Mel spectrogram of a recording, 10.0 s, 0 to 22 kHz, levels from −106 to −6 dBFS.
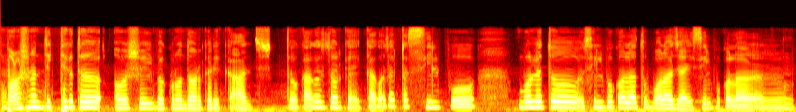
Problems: none marked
